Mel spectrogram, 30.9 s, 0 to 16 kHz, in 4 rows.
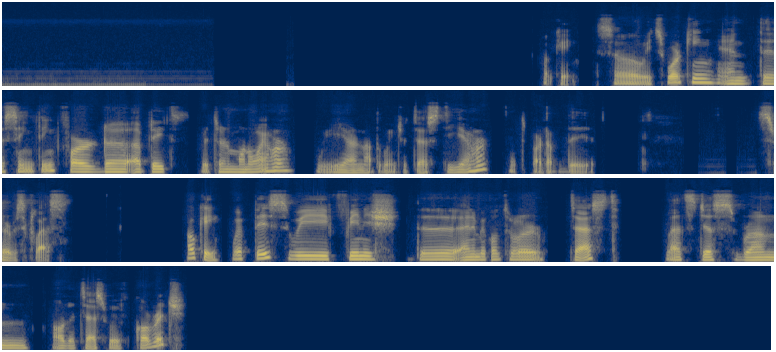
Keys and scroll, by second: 14.9 alt+super+l.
